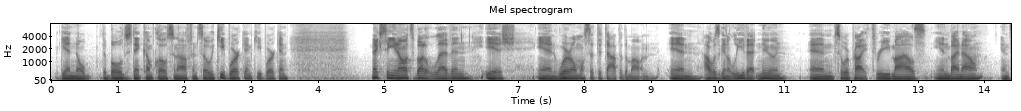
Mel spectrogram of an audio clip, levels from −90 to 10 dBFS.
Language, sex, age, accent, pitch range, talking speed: English, male, 30-49, American, 105-120 Hz, 205 wpm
